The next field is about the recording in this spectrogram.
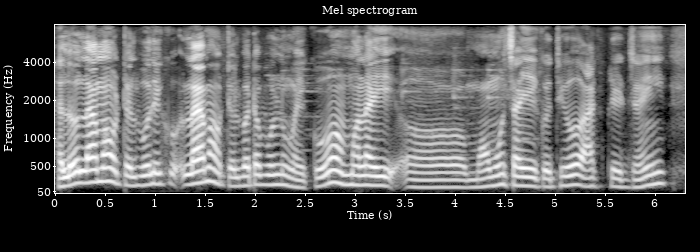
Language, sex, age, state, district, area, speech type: Nepali, male, 18-30, West Bengal, Jalpaiguri, rural, spontaneous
